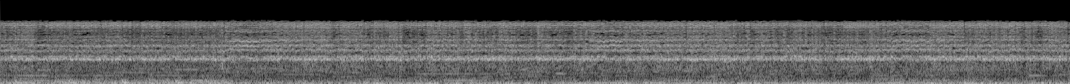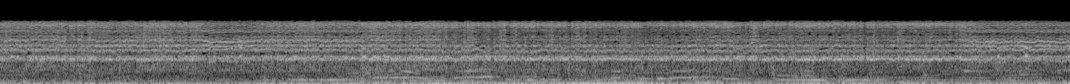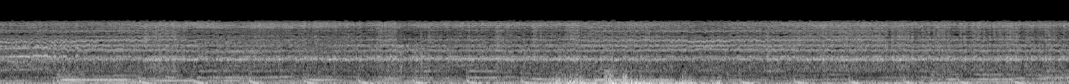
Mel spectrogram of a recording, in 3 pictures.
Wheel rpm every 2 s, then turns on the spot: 160, 160, 160, 160, 160, 170, 160, 160, 160, 160, 160, 160, 160, 160, 160, 160.
none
